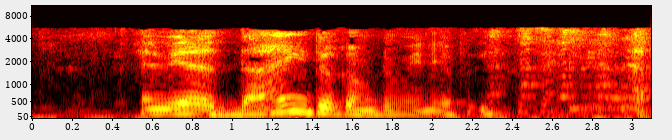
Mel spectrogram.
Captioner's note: laughter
